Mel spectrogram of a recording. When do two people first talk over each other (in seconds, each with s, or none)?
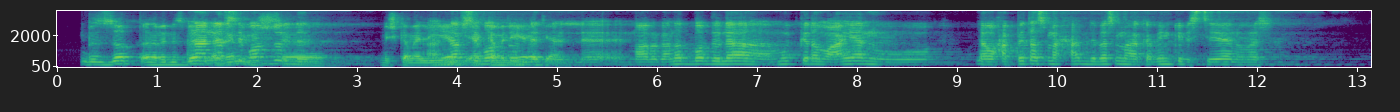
1.3 s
